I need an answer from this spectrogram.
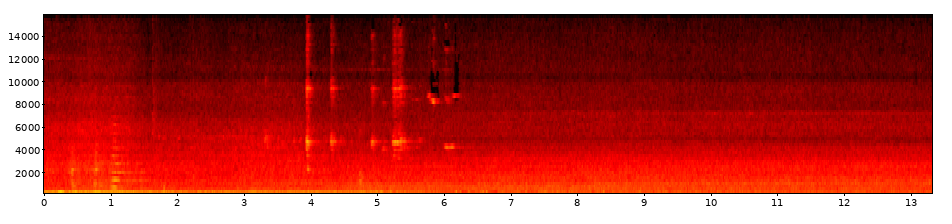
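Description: An SKM electric commuter train accelerates away past the platform, its rumble and a stepped, rising motor whine loudest in the first couple of seconds and then fading. A steady engine hum from a slow-moving railcar remains, with a few light metallic clicks partway through.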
